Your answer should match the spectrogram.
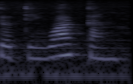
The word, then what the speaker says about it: Teotihuacán: Por eso es mexica, por eso es Teotihuacán, por eso es Quetzalcóatl, Anáhuac. Todas las palabras en náhuatl son graves, el acento va en la penúltima sílaba.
